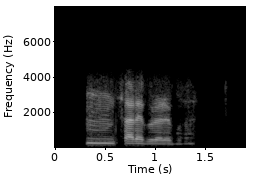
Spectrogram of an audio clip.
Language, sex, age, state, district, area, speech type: Telugu, male, 18-30, Telangana, Sangareddy, urban, conversation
